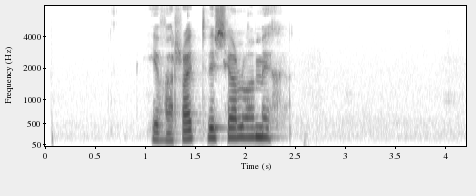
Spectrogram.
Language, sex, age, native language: Icelandic, female, 60-69, Icelandic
